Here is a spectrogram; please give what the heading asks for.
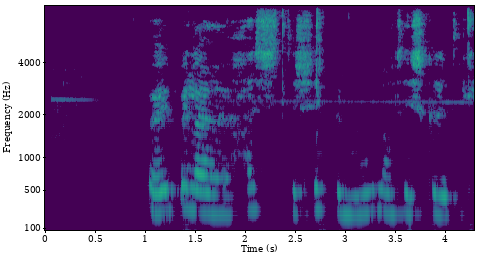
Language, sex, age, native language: Icelandic, male, 18-19, Icelandic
